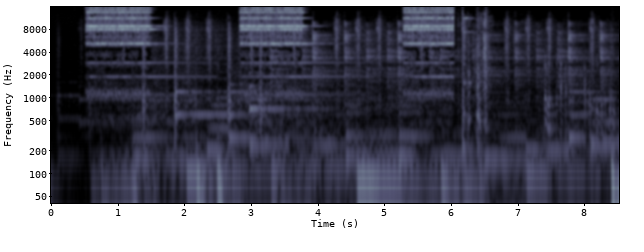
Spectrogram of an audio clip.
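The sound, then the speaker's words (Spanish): A loud telephone bell rings in three long bursts with short pauses between them, bright, with a low musical bed running underneath. “Així que simplement li he dit a un amic que si arriba una nova pandèmia o una altra cosa, com per exemple troben vida intel·ligent a Mart, doncs que em cride per telèfon.”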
